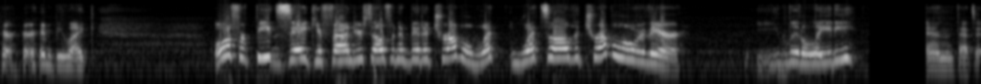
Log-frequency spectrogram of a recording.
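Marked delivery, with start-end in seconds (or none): 2.1-8.6 high, yelled call-out, projected far. A character who won't come any closer calls out to her, yelling out. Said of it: "just gonna yell out to her".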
